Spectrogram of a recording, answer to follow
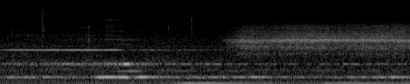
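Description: Eerie horror-film score drone: held low tones that swell slightly about a second in. About halfway through, a deep rumble and a hissing, high-pitched layer join in.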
